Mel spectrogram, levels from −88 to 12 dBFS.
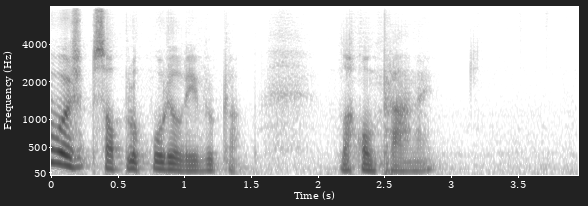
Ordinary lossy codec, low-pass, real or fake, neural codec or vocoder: none; none; fake; codec, 16 kHz, 0.3 kbps, FocalCodec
